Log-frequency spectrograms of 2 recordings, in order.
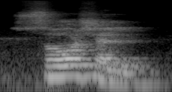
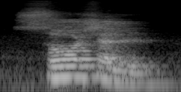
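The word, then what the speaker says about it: social: Ocean, ocean, ocean. دیکھیے سی کے بعد ای اور اے ایک ساتھ آیا ہے۔ سوشل، سوشل۔ دیکھیے یہاں سی کے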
